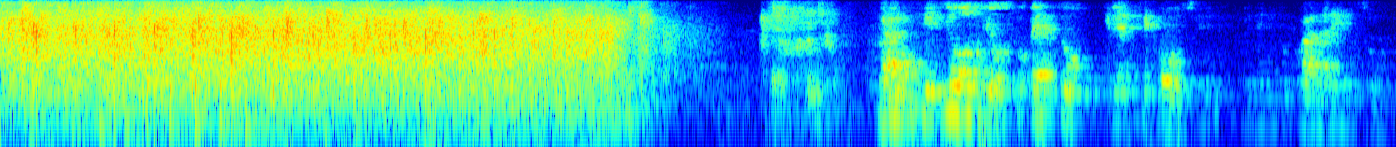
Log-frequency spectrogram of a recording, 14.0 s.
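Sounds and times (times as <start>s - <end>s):
audience applause: 0.0s - 6.9s.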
